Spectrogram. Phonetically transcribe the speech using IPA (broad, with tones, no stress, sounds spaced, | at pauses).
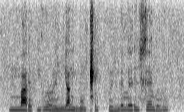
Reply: mː a˧˩ ɾ e˩ p j ɯ˨˥ ɹ ẽ˩ ɲ a˨˥ nː õ˩˧˩ ǁ ɯ˨˥ pː ẽ˩ ŋ e˨˥ l e˨˥ ɾ i˨˥ x e˦˥ l ɯ˨˥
